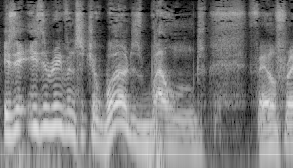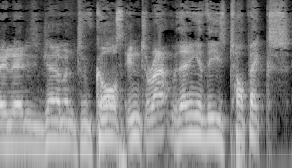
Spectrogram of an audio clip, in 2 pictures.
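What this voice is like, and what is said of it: Fake northeast English accent. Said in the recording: “putting on a fake northeast accent”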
